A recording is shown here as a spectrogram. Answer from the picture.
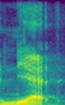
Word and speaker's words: niet: incident, or sometimes just is it safe or niet. And yes, before you comment about it, that is how it's pronounced, not het.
